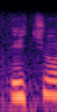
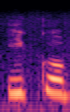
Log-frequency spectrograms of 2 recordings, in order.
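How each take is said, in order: First: The middle consonant is a ch sound. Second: The middle consonant is a k sound. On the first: The speaker calls it wrong. "इचो नहीं पढ़ना है" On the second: The speaker calls it right. "इसको इको पढ़ना है"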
